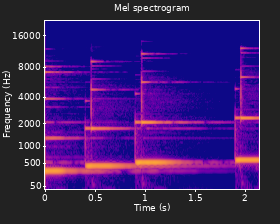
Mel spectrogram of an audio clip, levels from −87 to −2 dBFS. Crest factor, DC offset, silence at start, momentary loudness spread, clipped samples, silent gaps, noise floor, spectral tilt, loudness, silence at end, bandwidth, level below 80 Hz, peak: 16 dB; under 0.1%; 0 s; 11 LU; under 0.1%; none; -50 dBFS; -0.5 dB/octave; -25 LUFS; 0 s; 13 kHz; -78 dBFS; -10 dBFS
